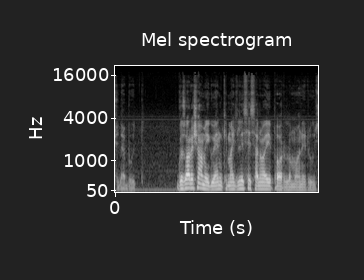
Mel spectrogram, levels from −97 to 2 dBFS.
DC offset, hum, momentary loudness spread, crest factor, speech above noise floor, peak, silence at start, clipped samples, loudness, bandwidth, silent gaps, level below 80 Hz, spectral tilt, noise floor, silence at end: under 0.1%; none; 20 LU; 18 dB; 31 dB; -6 dBFS; 0 s; under 0.1%; -23 LUFS; 17 kHz; none; -56 dBFS; -6.5 dB/octave; -55 dBFS; 0 s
